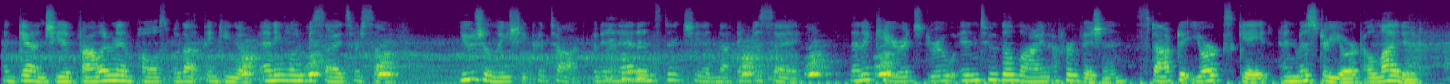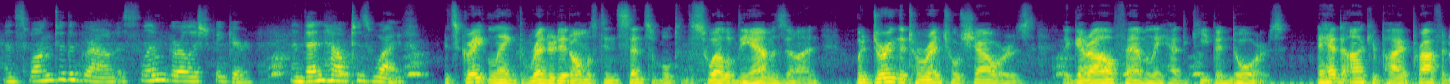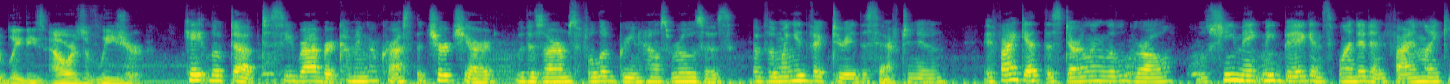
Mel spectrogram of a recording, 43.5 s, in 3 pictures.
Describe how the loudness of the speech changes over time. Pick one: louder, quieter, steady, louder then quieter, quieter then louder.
louder.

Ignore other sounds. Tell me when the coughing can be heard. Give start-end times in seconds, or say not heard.
6.0-6.5.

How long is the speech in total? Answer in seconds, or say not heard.
43 s.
